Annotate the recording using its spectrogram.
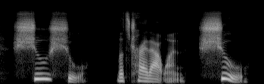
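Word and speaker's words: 叔叔: For a man, you'd say shu.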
